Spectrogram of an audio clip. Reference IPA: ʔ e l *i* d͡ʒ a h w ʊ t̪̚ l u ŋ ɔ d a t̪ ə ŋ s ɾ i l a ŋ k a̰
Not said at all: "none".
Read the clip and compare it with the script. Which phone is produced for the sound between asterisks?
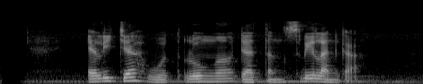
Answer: i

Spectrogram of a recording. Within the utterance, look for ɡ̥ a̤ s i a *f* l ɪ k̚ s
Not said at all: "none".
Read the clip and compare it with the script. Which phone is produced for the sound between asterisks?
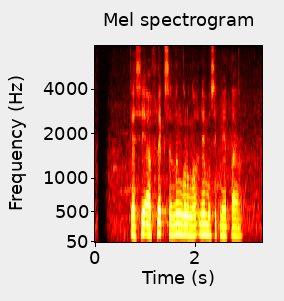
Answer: f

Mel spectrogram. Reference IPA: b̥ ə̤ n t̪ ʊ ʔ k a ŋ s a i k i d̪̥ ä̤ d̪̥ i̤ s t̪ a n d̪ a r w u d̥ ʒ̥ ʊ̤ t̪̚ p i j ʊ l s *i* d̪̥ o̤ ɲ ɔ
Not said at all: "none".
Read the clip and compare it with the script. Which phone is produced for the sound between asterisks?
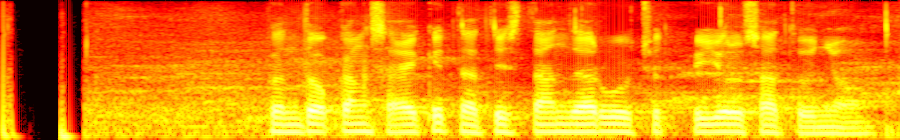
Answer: a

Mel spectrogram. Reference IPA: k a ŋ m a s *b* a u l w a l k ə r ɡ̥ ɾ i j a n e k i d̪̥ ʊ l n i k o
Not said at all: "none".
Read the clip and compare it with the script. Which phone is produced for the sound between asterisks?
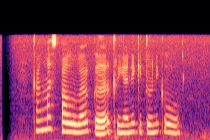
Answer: p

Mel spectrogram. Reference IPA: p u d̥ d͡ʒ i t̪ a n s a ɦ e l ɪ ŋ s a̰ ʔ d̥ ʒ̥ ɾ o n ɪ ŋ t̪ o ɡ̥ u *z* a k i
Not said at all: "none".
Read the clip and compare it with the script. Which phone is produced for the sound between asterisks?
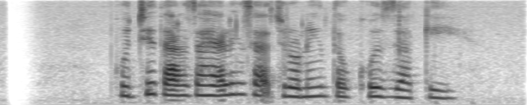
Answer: z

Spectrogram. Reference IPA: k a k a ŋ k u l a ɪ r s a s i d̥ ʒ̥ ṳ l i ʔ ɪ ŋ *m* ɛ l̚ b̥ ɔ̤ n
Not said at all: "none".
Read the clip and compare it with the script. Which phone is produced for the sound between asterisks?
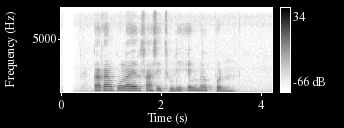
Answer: m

